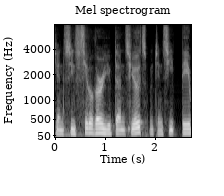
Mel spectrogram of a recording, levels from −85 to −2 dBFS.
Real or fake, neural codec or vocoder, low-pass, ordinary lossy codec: fake; codec, 16 kHz, 0.5 kbps, X-Codec, HuBERT features, trained on balanced general audio; none; none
